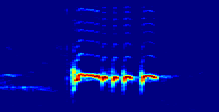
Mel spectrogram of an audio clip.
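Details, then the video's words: Local zebra dove uttering one short burst of four quick, mellow staccato coos at an even pitch, with soft cooing just before it. "Suara Burung | Perkutut Lokal"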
